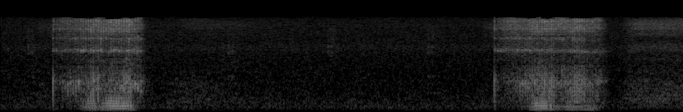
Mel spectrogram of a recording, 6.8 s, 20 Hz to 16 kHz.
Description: 14 year old Younger brother snoring 21 December 2019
